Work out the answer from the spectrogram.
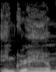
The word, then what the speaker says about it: Ingram: of uh Eagle Idaho PA announcer Matt pronounces the name Ingraham and I look at it again and that's probably the way you're supposed to do it that's why he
